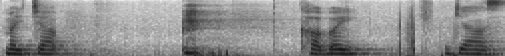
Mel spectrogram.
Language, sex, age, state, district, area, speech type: Manipuri, female, 18-30, Manipur, Thoubal, rural, spontaneous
